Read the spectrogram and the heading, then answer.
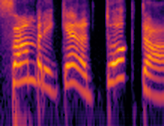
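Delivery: put-on fading Yorkshire accent. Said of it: "his Yorkshire accent just totally went out the window".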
